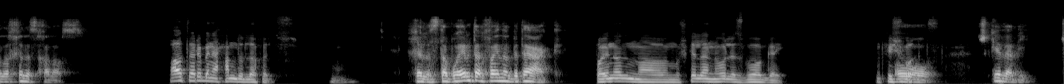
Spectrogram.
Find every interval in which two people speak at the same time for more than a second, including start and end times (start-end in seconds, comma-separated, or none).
none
